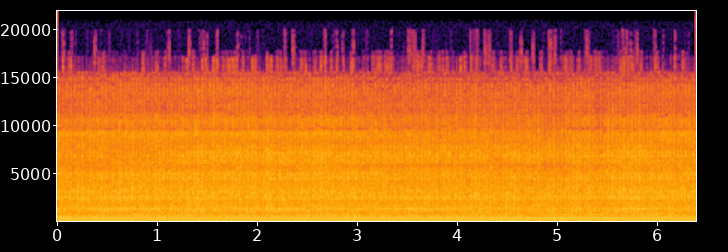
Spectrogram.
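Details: Mower on a cold start: smooth, even single-cylinder drone, no surging or misses; the choke flap opened in under 30 seconds as it warmed, now running properly.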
